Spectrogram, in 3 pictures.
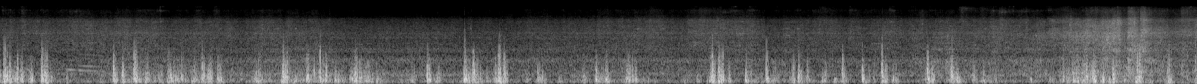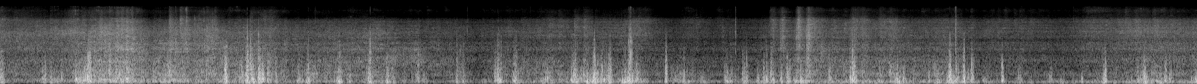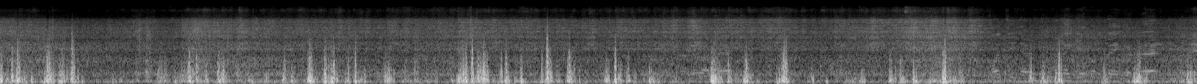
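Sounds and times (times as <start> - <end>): train running noise: 0.0 - 35.9
wheels clacking over rail joints: 0.0 - 35.9.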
